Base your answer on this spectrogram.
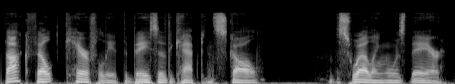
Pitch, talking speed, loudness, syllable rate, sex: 95 Hz, 185 wpm, -18 LUFS, 5.3 syllables/s, male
